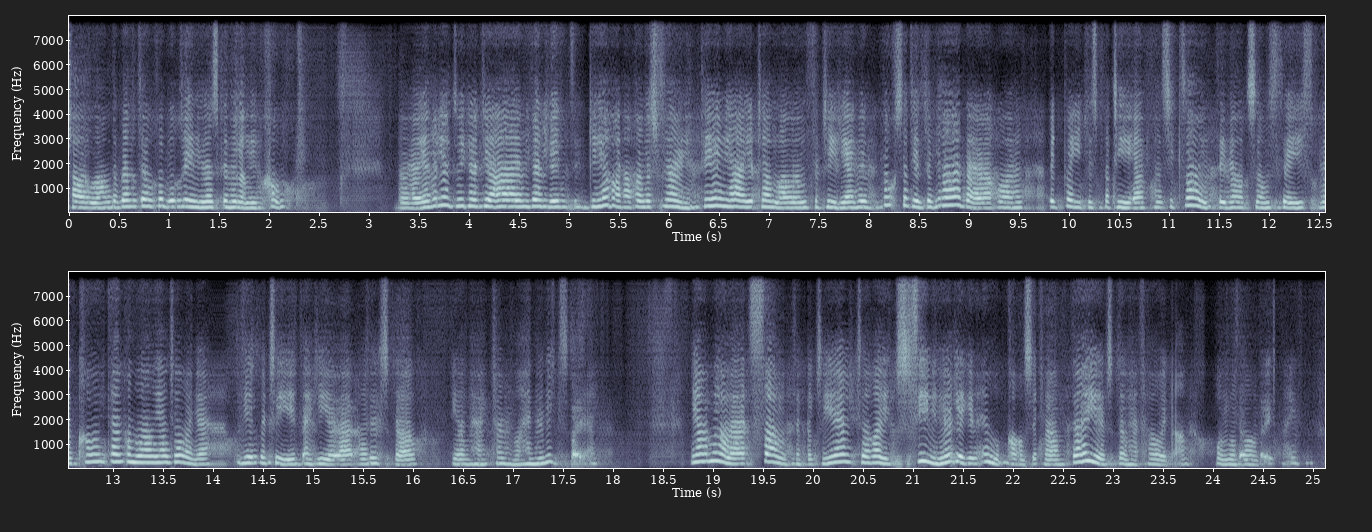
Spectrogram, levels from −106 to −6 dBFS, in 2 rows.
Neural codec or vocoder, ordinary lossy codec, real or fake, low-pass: codec, 16 kHz, 0.5 kbps, FreqCodec, smaller model; none; fake; none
